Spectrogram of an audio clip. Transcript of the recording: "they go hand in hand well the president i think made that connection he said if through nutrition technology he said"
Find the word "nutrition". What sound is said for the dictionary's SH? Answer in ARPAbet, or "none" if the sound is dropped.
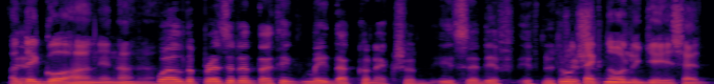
none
